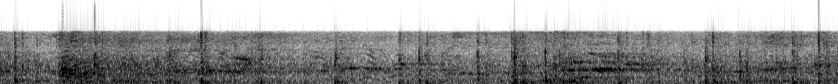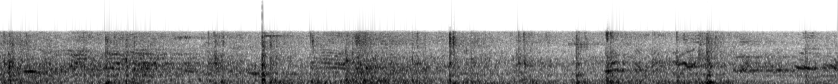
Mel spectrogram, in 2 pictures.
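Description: A basketball bouncing and being caught and shot on a hardwood gym floor, with repeated short thuds, over indistinct background voices in a large hall.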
